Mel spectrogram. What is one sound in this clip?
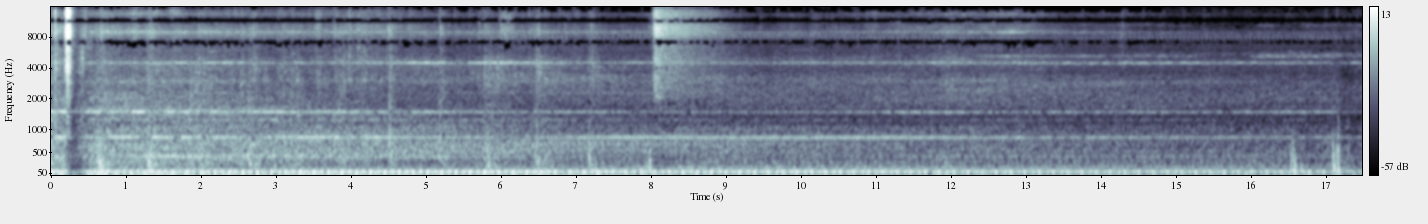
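A diesel locomotive engine rumbles deeply as it passes.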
